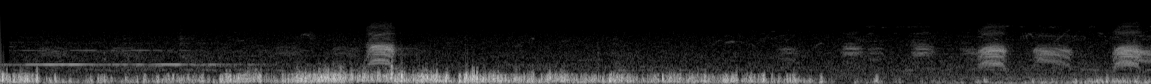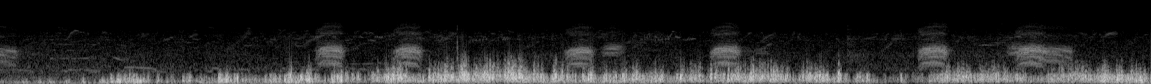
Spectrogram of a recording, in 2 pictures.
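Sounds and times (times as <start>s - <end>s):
crows cawing: 3.7s - 4.0s, 8.4s - 11.7s, 20.7s - 21.0s, 21.6s - 22.2s.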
